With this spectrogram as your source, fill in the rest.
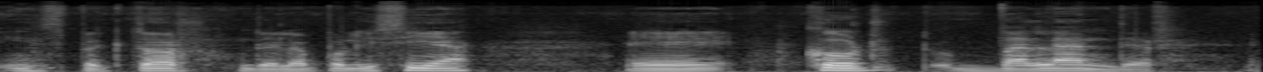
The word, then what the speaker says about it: Wallander: de la policía kurt wallander digamos que la pronunciación sería verlander es interesante esta serie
